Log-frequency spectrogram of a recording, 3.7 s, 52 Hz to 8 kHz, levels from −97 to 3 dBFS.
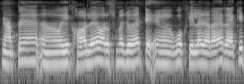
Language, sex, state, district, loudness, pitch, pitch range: Hindi, female, Haryana, Rohtak, -14 LUFS, 185 Hz, 175-195 Hz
